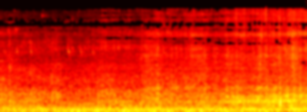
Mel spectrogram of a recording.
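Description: Wind buffeting an outdoor microphone: an irregular low rumble with a faint hiss over it.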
